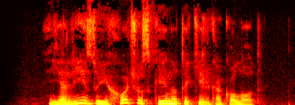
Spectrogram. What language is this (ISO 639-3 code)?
ukr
